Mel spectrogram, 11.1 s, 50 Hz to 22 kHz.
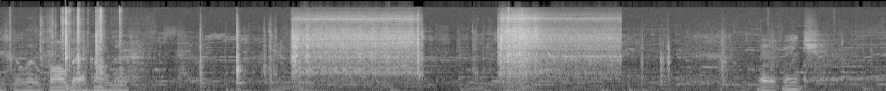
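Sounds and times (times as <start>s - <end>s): ratchet wrench clicking: 6.2s - 7.8s.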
